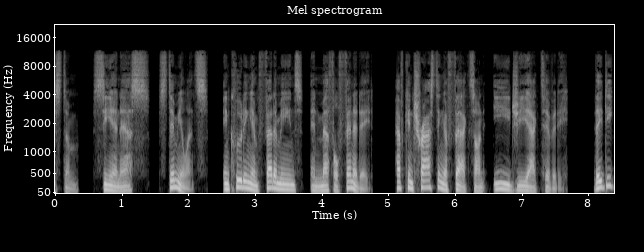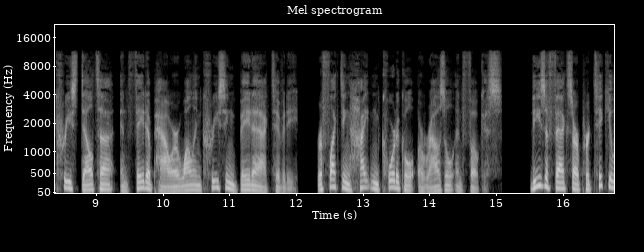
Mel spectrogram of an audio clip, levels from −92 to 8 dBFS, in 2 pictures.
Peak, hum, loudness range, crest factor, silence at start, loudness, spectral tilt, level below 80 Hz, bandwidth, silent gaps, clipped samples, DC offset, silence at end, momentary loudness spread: -4 dBFS; none; 2 LU; 16 dB; 0 s; -21 LUFS; -6 dB/octave; -46 dBFS; 11.5 kHz; 4.85-4.89 s, 7.75-7.99 s, 12.20-12.24 s, 15.19-15.42 s; under 0.1%; under 0.1%; 0 s; 11 LU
